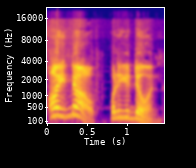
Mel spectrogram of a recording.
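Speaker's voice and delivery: loud, high "Oi, no!" challenge; guard yelling at an intruder; guard shouting. Acted. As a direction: stop him with a sharp yell. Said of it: "and go".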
